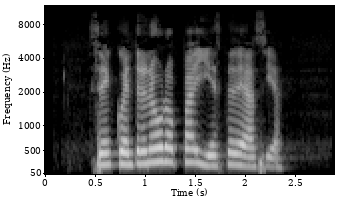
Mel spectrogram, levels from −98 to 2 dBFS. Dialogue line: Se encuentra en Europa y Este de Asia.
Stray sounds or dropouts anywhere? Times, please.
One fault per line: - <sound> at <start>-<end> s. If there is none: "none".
none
